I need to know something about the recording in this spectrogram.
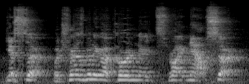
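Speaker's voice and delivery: trooper's sharp report. A narrator's reading. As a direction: answer a commander sharply. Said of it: "clone trooper at the helm said sharply".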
